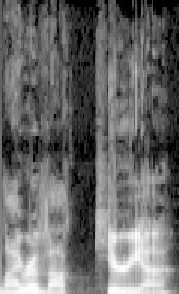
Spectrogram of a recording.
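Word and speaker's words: Lyra Valkyria: Liv Morgan and Raquel Rodriguez versus Bailey and Lyra Valkia.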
